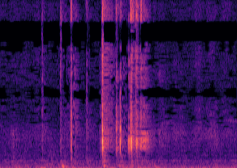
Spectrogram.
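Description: Close-up handling sounds of crocheting: a metal crochet hook and yarn giving a cluster of light clicks and short scratchy rasps about halfway through as a stitch is worked.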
